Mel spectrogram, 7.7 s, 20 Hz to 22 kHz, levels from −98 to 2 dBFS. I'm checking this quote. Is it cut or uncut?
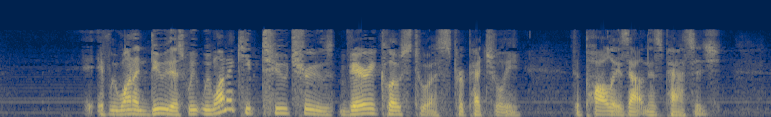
cut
